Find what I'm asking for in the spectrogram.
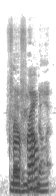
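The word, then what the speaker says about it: Furfrou: Frufrau. Did I say that right? – Furfrau.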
